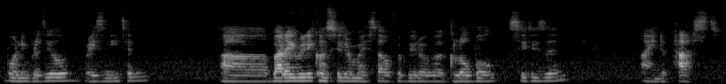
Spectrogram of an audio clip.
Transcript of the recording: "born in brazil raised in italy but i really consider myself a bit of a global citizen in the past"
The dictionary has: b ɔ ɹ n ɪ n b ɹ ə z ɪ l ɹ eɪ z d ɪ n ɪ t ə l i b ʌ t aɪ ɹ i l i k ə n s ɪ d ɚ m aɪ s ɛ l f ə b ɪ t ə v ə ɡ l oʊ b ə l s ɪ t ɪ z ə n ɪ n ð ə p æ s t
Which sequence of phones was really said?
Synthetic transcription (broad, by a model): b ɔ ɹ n ɪ n b ɹ ə z ɪ l ɹ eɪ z ɪ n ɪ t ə l i b ʌ t aɪ ɹ i l i k ə n s ɪ d ɚ m aɪ s ɛ l f ə b ɪ t ə v ə ɡ l oʊ b ə l s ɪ t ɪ z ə n ɪ n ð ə p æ s t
